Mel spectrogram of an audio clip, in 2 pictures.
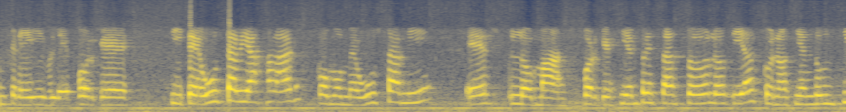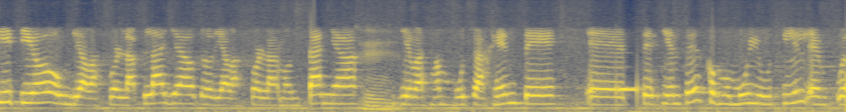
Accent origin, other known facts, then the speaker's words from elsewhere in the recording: Eusebio Ayala, Cordillera, Paraguay; hace poco estuve ahí con mi familia, que siempre voy a mi pueblo, que es Eusebio Ayala, y que a mí me gusta mucho.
